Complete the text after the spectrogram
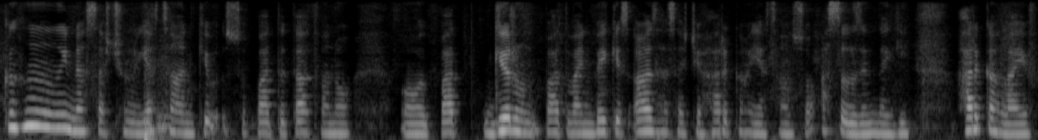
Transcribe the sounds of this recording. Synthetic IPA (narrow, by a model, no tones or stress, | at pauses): kɨɦɨ̃nɐsɐt͡ʃʰunjɐt͡sʰaːnkisopɐt̪t̪aːt̪ʰʋɐno | pɐt̪̚ | ɡiɾunpɐt̪ʋanbekisaːzɦɐsat͡ʃʰiɦɐɾkãɦjɐt͡sʰaːnsoʔɐsɨlzind̪ɐɡihɐɾkãːlaːif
